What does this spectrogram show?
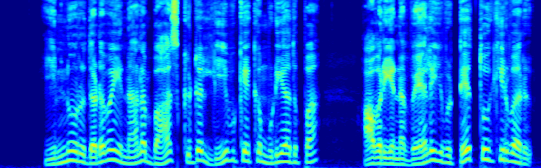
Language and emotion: Tamil, fearful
